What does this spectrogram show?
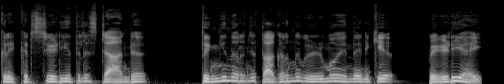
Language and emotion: Malayalam, fearful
